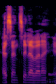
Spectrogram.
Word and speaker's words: SNC-Lavalin: Yeah, SNC-Lavalin. Yeah, that's how you say it.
